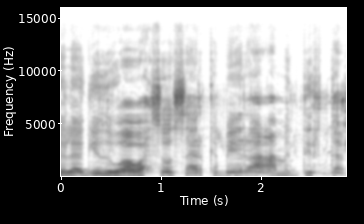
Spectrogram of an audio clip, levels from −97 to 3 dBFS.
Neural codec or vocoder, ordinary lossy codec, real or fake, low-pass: vocoder, 48 kHz, 128 mel bands, Vocos; none; fake; 14.4 kHz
